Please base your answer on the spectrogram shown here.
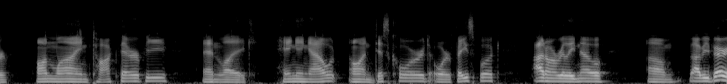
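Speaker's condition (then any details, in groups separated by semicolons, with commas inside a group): No condition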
